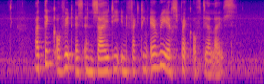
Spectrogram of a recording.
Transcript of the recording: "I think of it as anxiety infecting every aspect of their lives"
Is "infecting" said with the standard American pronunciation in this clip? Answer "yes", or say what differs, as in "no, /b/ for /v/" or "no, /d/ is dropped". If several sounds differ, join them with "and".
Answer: yes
